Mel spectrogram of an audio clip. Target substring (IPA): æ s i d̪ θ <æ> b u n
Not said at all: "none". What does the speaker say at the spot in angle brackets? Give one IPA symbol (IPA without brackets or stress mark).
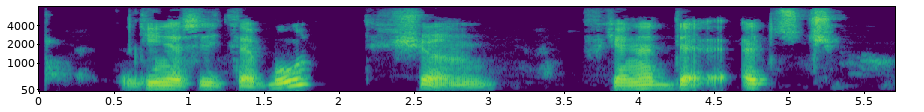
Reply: æ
